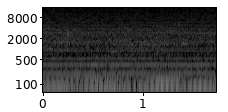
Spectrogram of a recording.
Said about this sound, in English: 5 and 6. 5 and 6 is that. Remember? Because it makes a hum. You'll notice a difference.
